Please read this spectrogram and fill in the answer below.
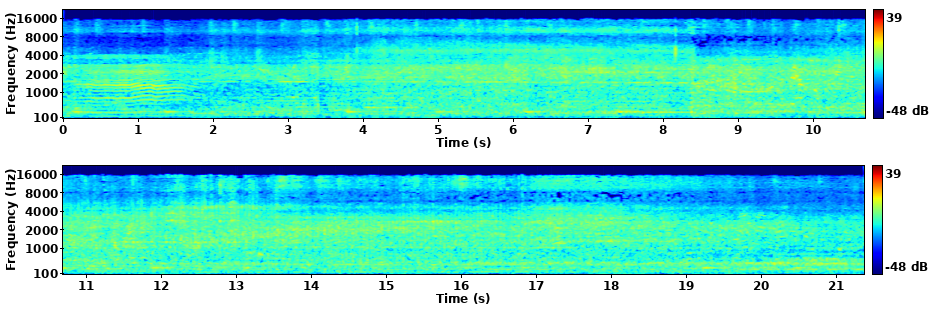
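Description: Busy night-street ambience: many people talking at once, cars and motorbikes passing, and music playing from a bar.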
